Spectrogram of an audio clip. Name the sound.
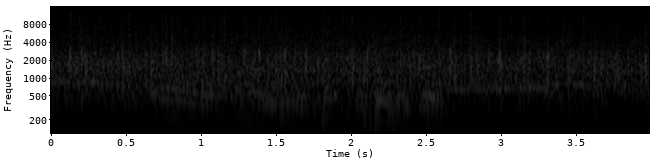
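audience clapping hands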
